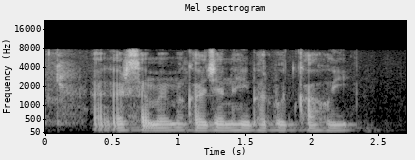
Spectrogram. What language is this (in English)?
Chhattisgarhi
